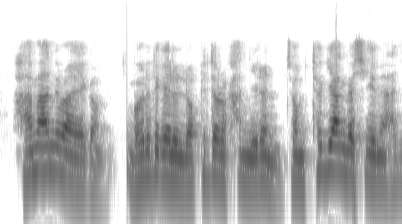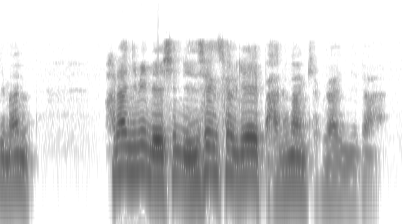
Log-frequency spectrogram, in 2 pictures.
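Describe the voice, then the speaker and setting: A man with a fairly high pitch and a dark, mellow tone talks at a fairly quick pace. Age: 70s. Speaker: ministry staff worker giving daily devotional. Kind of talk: devotional Bible meditation. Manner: formal.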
